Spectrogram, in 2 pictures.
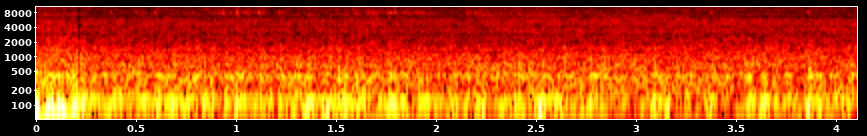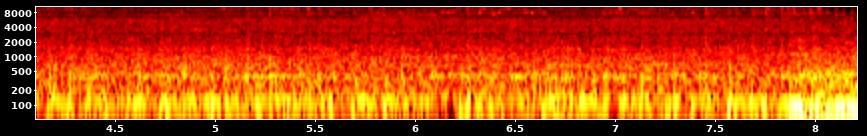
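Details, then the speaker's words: Chevrolet C10 farm truck, small-block Chevy with Holley Sniper EFI, propane test around the throttle body: smooth, even idle with no rpm rise or surge; no vacuum leak found, running fine. "didn't do anything sounds like Fred's running fine"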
